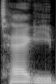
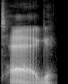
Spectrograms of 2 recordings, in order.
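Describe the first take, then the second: First: The name ends with an extra vowel sound. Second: The name ends on the consonant, no vowel. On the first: This is how the credits spell the name. "I always thought it was Taggy because in the credits it's T A G G I" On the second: This is the name as the books give it. "I think it's supposed to be pronounced Tag"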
